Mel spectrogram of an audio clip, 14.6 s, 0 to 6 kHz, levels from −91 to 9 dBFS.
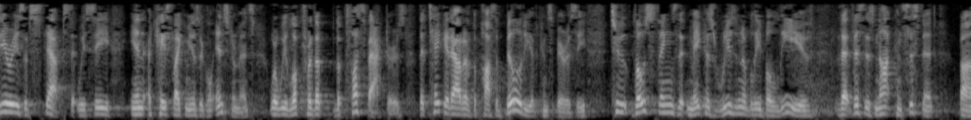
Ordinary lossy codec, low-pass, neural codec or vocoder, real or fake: MP3, 24 kbps; 5.4 kHz; none; real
